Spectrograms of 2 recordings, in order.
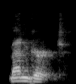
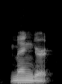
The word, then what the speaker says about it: Mengert: ask you this off what's what's the proper pronunciation of your last name man Gert man Gert yeah cool man Gert let's fix that up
